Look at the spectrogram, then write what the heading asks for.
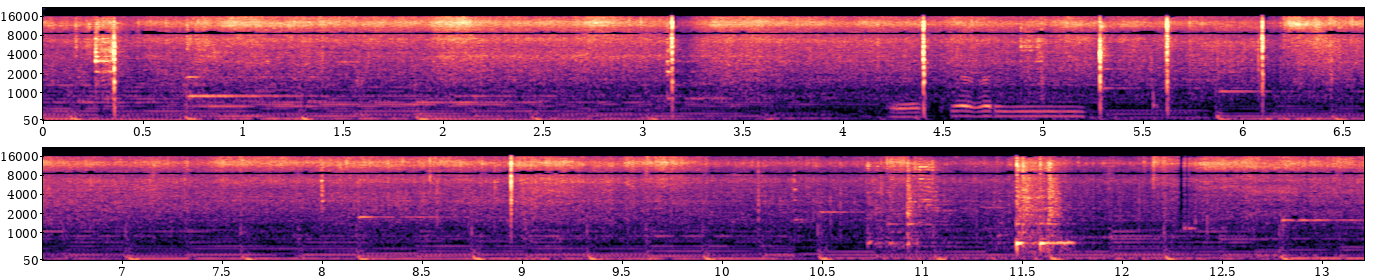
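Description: Edamame pods frying in oil with garlic in a black iron frying pan over a wood fire, sizzling steadily. Metal tongs click against the pan now and then.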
